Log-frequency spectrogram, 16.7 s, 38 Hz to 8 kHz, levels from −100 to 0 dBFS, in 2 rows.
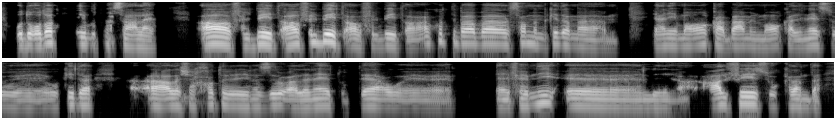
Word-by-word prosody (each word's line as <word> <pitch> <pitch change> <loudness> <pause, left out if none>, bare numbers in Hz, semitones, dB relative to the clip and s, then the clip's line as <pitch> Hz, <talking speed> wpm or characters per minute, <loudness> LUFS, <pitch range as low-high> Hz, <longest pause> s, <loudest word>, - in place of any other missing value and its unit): وضغوضات 145 +6 +5 0.2
كتير 145 - -2
بتحصل 125 - -3
عليّا، 110 -3 0 0.5
آه 145 -1 +11
في 130 - -10
البيت، 135 +3 +2
آه 140 +3 +5
في 165 - -9
البيت، 175 -1 +6
آه 120 -1 0
في 95 - -14
البيت 120 -1 -5
آه، 110 +6 -4
كنت 190 +1 -11
ب - - -15
باصمم 150 -1 +2
كده 140 +2 -4
م 125 -2 -14 0.8
يعني 125 +1 -5
مواقع، 125 +1 -2
باعمل 120 +1 -2
مواقع 115 +2 -5
لناس 120 +3 -6
و 110 -2 -9 0.3
وكده 130 +3 -4 0.6
علشان 125 -1 +3
خاطر 135 -2 -7
ينزّلوا 115 +1 -4
إعلانات 115 - -4
وبتاع 120 - -3
و 110 -1 -6
آآ، 105 0 -14 0.4
فاهمني، 150 +6 -6
آآ، 115 -3 -3
ل 110 0 -13 0.6
على - - +6
الفيس 145 -1 -1
والكلام 115 -1 -5
ده، - - -8
125 Hz, 145 wpm, -22 LUFS, 115-140 Hz, 0.8 s, آه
